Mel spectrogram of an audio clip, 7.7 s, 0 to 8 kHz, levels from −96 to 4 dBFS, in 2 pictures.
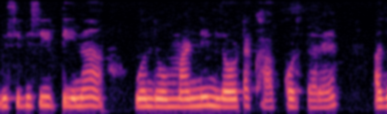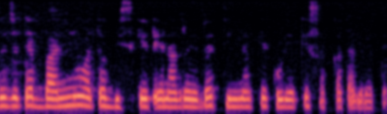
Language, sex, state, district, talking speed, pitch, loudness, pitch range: Kannada, female, Karnataka, Shimoga, 160 wpm, 210 Hz, -24 LUFS, 200-220 Hz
